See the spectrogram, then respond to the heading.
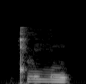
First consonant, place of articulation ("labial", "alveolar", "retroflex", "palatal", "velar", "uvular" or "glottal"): velar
